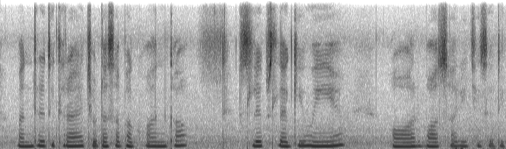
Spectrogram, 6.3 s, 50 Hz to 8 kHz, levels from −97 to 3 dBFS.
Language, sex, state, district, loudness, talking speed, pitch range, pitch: Hindi, female, Bihar, Madhepura, -22 LUFS, 180 wpm, 225-250 Hz, 235 Hz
